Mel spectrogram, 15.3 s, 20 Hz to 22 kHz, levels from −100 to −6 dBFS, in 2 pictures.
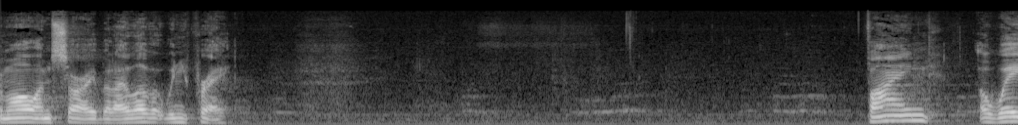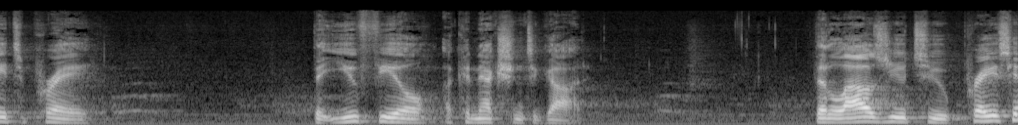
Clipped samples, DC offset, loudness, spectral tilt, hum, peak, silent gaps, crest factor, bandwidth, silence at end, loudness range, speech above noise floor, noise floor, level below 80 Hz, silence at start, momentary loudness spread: under 0.1%; under 0.1%; -27 LUFS; -4 dB/octave; none; -8 dBFS; none; 22 dB; 15.5 kHz; 0 s; 8 LU; 33 dB; -59 dBFS; -62 dBFS; 0 s; 12 LU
